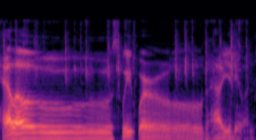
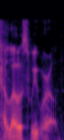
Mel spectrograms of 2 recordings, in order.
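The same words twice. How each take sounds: First: Loud bright greeting to the world; hammed-up stream greeting; big hello. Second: Said in the usual way. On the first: Shown as a demonstration. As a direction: throw the hello out grandly. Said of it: "I'm just gonna say". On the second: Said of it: "let's engage".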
